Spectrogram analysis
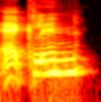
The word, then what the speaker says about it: Echlin: And the last name is Echlin, Echlin. hard K.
